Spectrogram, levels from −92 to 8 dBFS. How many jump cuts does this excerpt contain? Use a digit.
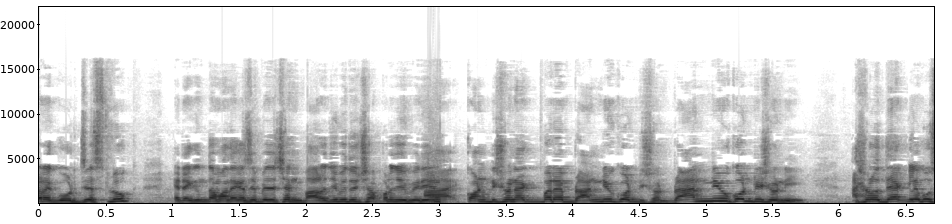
1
